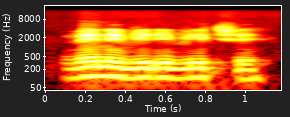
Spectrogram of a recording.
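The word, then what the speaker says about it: Veni, vidi, vici: Veni Vidi Vici. Not in Latin. It's with the W pronunciation.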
